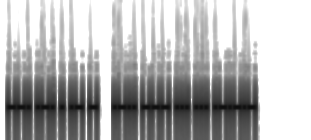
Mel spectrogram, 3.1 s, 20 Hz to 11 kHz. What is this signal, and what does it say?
Morse code, heard as a keyed tone, about 50 wpm, 700 Hz. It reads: GREAT LOSS.
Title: Sentences from Top 1400 Words 50wpm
